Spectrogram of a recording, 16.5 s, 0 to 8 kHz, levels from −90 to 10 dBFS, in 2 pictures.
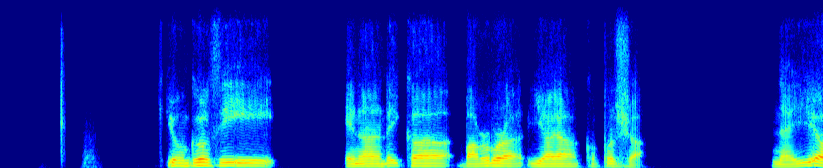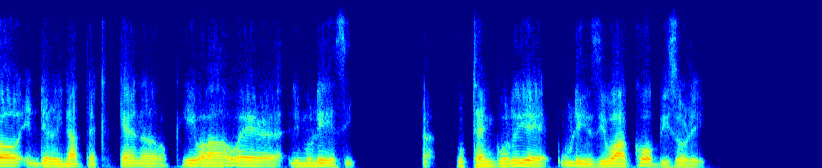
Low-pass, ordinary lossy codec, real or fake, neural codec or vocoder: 7.2 kHz; Opus, 16 kbps; fake; codec, 16 kHz in and 24 kHz out, 0.4 kbps, LongCat-Audio-Codec, fine tuned four codebook decoder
